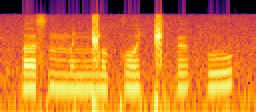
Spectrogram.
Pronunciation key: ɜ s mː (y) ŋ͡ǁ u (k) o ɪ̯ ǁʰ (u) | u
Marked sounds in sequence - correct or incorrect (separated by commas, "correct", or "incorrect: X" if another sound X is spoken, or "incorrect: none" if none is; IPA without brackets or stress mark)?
incorrect: e, correct, incorrect: ʏ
